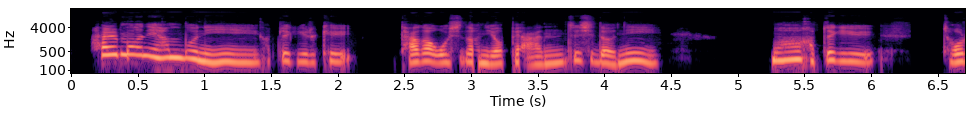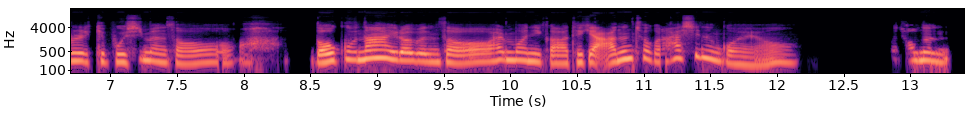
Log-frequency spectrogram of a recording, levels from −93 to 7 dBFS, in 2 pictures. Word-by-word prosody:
할머니 380 -2 +3
1 300 0 +4
분이 205 -6 +1
갑자기 215 0 -7
이렇게 205 +1 -5 0.4
다가오시더니 195 -2 0
옆에 180 +3 -2
앉으시더니 190 +3 -2 0.8
막 245 +2 +3
갑자기 215 -3 -3 0.5
저를 210 +2 +2
이렇게 215 0 -5
보시면서 195 -3 -3
"아 - - -12 0.2
너구나?" 255 +8 +5
이러면서 210 -4 +2
할머니가 220 -6 0
되게 195 +1 0
아는 205 +8 +4
척을 260 -7 -4
하시는 280 0 -1
거예요. 190 +1 -5 0.8
저는 230 -2 +1
210 Hz, 280 characters per minute, -21 LUFS, 195-240 Hz, 0.8 s, 너구나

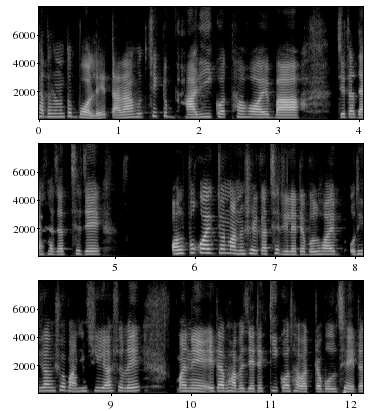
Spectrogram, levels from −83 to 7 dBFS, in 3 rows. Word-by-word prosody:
সাধারণত 230 0 -4 0.2
বলে 165 -5 +3 0.2
তারা 180 +2 +4
হচ্ছে, 225 +5 -11
একটু 265 0 -10 0.2
ভারী 190 +2 +2 0.2
কথা 210 +2 -5 0.2
হয় 195 -1 +4
বা 180 - +9 0.7
যেটা 210 0 -1
দেখা 190 +2 +2
যাচ্ছে 195 +4 -4
যে, - - +4 1.1
অল্প 250 +2 +2
কয়েকজন 285 -1 +4
মানুষের 235 0 0
কাছে 215 +4 -2
রিলেটেবল 195 -1 -2
হয়। 200 0 +4 0.2
অধিকাংশ 225 +3 -3 0.2
মানুষই 210 +3 -5
আসলে 215 -1 -3 0.6
মানে 205 -1 +1 0.2
এটা 215 0 +1
ভাবে 200 0 +1
যে, - - +2
এটা 200 - -4
কি 235 - -6
কথাবার্তা 190 -3 0
বলছে, 180 0 -4
এটা 190 +2 -1
210 Hz, 155 wpm, -23 LUFS, 195-230 Hz, 1.1 s, বা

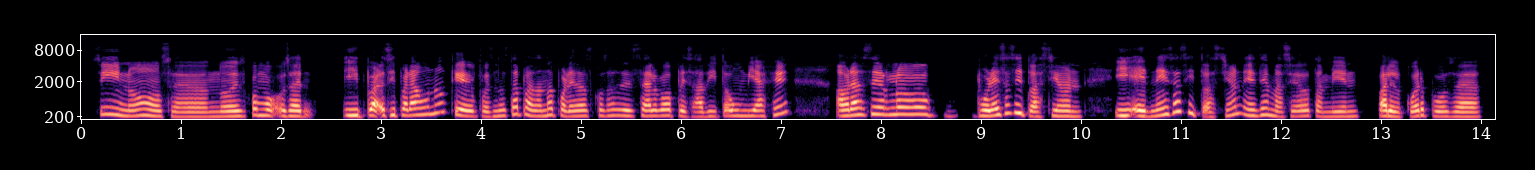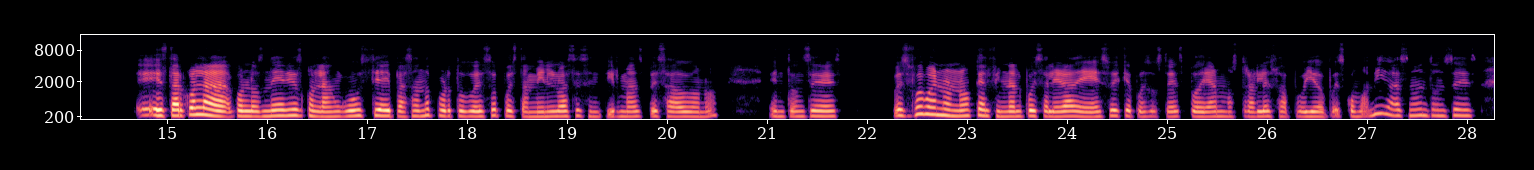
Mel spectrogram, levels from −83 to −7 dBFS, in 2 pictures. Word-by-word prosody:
Sí, 300 -2 -1
no, 240 +1 +1
o 225 - -1
sea, 195 -2 -3
no 210 +2 0
es 220 0 +2
como, 255 -1 +1
o 230 - 0
sea, 225 -1 +4 0.4
y 255 +1 +2
para 250 - +6
si 270 +2 -1
para 265 0 +3
uno 325 +7 -3
que 245 - +4
pues 210 -1 -6
no 225 +2 -3
está 300 +6 -1
pasando 255 -1 0
por 240 -3 -2
esas 230 +1 0
cosas 245 +1 -5
es 230 -1 0
algo 235 +2 +2
pesadito 210 0 -3
un 235 0 -2
viaje, 235 - -1 0.5
ahora 240 +3 +6
hacerlo 295 -1 +1 0.4
por 235 -1 +6
esa 280 +7 +2
situación 220 - 0 0.3
y 245 0 +2
en 225 -2 +5
esa 305 +11 +3
situación 295 - -5
es 245 -3 -1
demasiado 225 -4 -2
también 210 0 -5 0.2
para 225 -1 +6
el 200 -3 -2
cuerpo, 225 +2 0
o 210 0 -1
sea, 195 -1 0 0.7
eh, - - +6
estar 245 - +7
con 285 +4 +4
la 230 -7 +7
con 220 0 +4
los 215 -1 +1
nervios, 240 +2 +2
con 230 -2 -2
la 205 - 0
angustia 230 +4 +2
y 230 - +7
pasando 225 +3 -4
por 230 -2 -2
todo 215 -1 -1
eso 215 +4 -2
pues 225 -3 -3
también 200 +1 -5
lo 215 - +1
hace 220 +2 -4
sentir 210 -1 -10
más 210 0 -6
pesado, 205 -1 -3
¿no? 220 +6 -11 0.5
Entonces, 220 +1 -3 0.5
pues 245 -2 -1
fue 305 +5 0
bueno, 280 -5 +2
¿no? 230 +1 -1
Que 255 - -1
al 235 - -2
final 210 -1 -3
pues 230 -1 +2
saliera 215 0 0
de 200 -2 -1
eso 210 +3 -6
y 235 - -1
que 230 0 -2
pues 205 -2 -10
ustedes 210 0 -8
podían 205 0 -4
mostrarles 210 +1 -5
su 210 - -10
apoyo 205 0 -3
pues - - -11
como 215 -1 -7
amigas, 260 -6 -6
¿no? 245 +1 -5
Entonces, 240 -1 -7
230 Hz, 195 wpm, -20 LUFS, 210-250 Hz, 0.7 s, estar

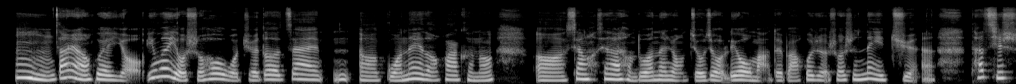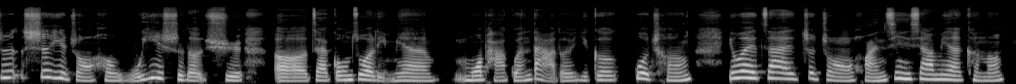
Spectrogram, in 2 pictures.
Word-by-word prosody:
嗯， 275 -10 +5
当 290 +6 +4
然 235 -9 +5
会 225 -4 +3
有。 180 -1 -2
因 310 +5 0
为 375 0 +4
有 190 - +5
时 190 +1 -3
候 245 +4 +3
我 180 -5 -2
觉 190 +1 -3
得 220 +2 +2
在 225 -1 +2
嗯， 230 0 -3
呃， 190 -2 -2
国 185 -1 -2
内 250 +4 +3
的 205 -4 -1
话， 215 0 +1
可 210 -2 -5
能， 180 +2 -1 0.4
呃， 185 0 +1
像 240 +2 +2
现 245 - 0
在 230 - +6
很 220 -5 -1
多 185 +1 +1
那 205 0 +1
种 180 -3 -3
九 180 -2 0
九 190 -1 +1
六 200 0 +3
嘛， 170 +2 -3
对 185 -3 -3
吧， 170 0 -3
或 215 +4 -2
者 195 -1 -3
说 205 - -3
是 215 +2 -3
内 230 -1 +2
卷， - - -3 0.5
它 320 - 0
其 320 -3 +2
实 310 +1 -1
是 330 -1 +1
一 290 -2 +2
种 180 -7 -3
很 180 -1 -4
无 175 +1 -5
意 295 +6 +2
识 235 -6 -2
地 180 -3 -2
去 190 -3 -3 0.3
呃， 165 0 +2
在 185 -1 -1
工 205 +1 0
作 215 -1 +3
里 180 -4 -4
面 175 -1 -3
摸 200 +1 0
爬 175 -4 -4
滚 180 +2 -3
打 245 -1 -2
的 170 0 -6
一 190 0 -8
个 200 +1 -4
过 270 -2 +3
程。 190 -2 -3 0.4
因 280 - +2
为 305 -1 +6
在 280 -3 +2
这 270 +3 -4
种 185 -8 -4
环 175 -3 -3
境 260 +5 +3
下 245 -2 +2
面， 220 -3 +1
可 205 -1 -6
能， 180 +3 -4
205 Hz, 235 characters per minute, -20 LUFS, 185-245 Hz, 0.5 s, 在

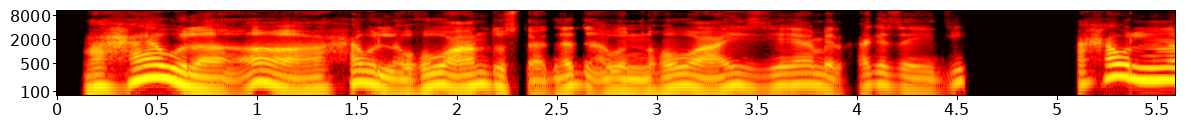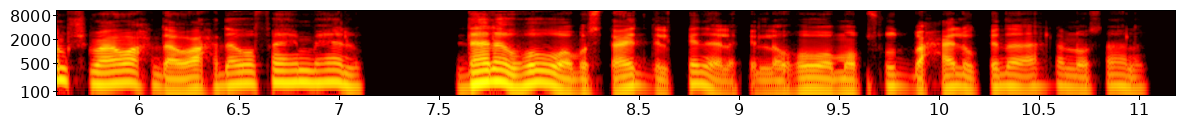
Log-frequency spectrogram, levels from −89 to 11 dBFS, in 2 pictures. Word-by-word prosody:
هاحاول 170 - +5
أ - - +5
آه، 115 - +3
هاحاول 145 +3 0
لو 100 -2 -1
هو 135 +9 +1
عنده 135 +1 +4
استعداد 110 +4 -3
أو 105 +2 -2
إن 100 -1 -2
هو 125 +6 -1
عايز 125 +2 0
يعمل 140 -5 -2
حاجة 130 +3 -3
زي 115 -6 -6
دي. 170 - -10 0.6
هاحاول 235 0 +3
إن 195 - +3
أنا 200 0 +3
أمشي 195 -5 -3
مع 150 0 +4
واحدة 140 -10 0
واحدة 130 +6 -1
وأفهمها 165 +1 -1
له. 135 -3 -5 0.5
ده 155 +7 +5
لو 175 -3 +4
هو 150 -4 +1
مستعد 115 +5 -3
لكده، 145 +9 -5
لكن 90 +1 -11
لو 95 0 -6
هو 110 +1 -3
مبسوط 100 +7 -7
بحاله 125 -1 -3
كده 125 -1 -3
أهلا 130 -1 -9
وسهلا. 120 0 -9
130 Hz, 205 wpm, -23 LUFS, 115-155 Hz, 0.6 s, هاحاول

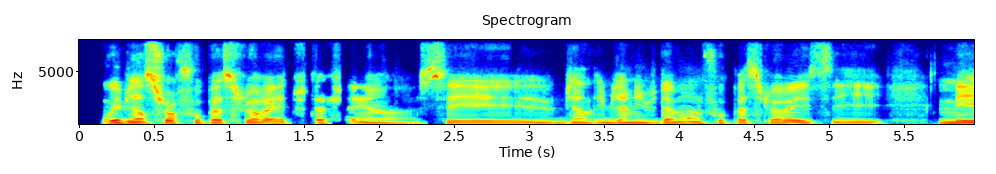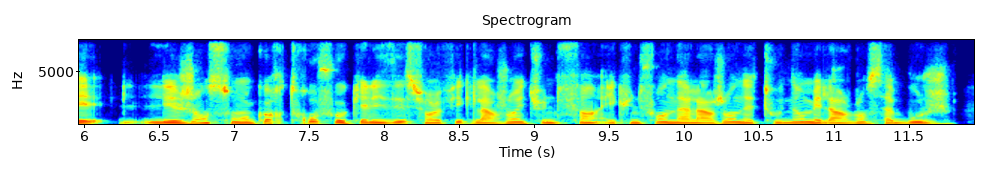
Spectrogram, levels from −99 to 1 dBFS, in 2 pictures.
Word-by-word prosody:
Oui, 205 +4 +7
bien 145 -8 +5
sûr, 145 +10 +5
il - - -4
faut - - -1
pas 120 -1 +3
se 115 - +1
leurrer, 165 +4 +3
tout - - -9
à 125 - +1
fait, 160 +5 -7
hein. 120 -2 -3
C'est 120 -1 +1
l 110 0 -1
bien 125 +3 -1
bien 120 +1 0
évidemment, 130 +6 0
il 140 - -1
faut 120 -3 -5
pas 115 +1 -2
se 120 - -4
leurrer, 135 0 +3
c'est 105 -2 -5 0.3
mais, 130 0 +5
l - - -11
les 130 0 +3
gens 170 +10 0
sont 170 -8 +1
encore 130 +7 -2
trop 165 - -3
focalisés 130 -3 0
sur 125 -6 0
le 115 - -1
fait 145 +7 -5
que 140 -3 -7
l'argent 115 +4 0
est 135 -3 -4
une 115 -1 -1
fin 115 +2 -3
et - - -5
qu'une 120 +3 -4
fois 140 +4 -4
on 130 - +1
a 120 -1 +1
l'argent, 115 +5 0
on - - 0
a 115 - 0
tout. 115 0 -5
Non, 130 +5 -1
mais 125 -5 +2
l'argent 110 +5 0
ça 135 -6 -3
bouge 120 0 -2
125 Hz, 265 wpm, -23 LUFS, 115-140 Hz, 0.3 s, Oui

